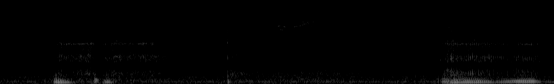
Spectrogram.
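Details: Low rumbling snores with snorting bursts, two breaths a few seconds apart, in a quiet room, sounding like a cartoon dog; snoring.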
